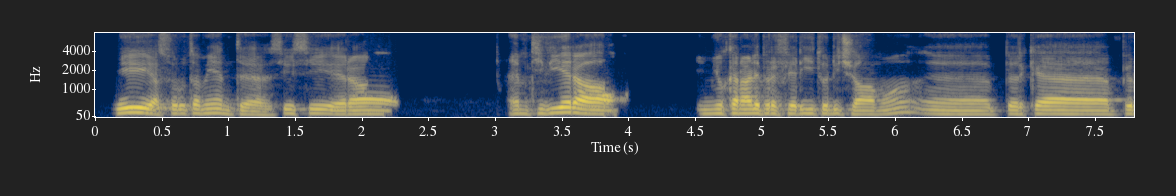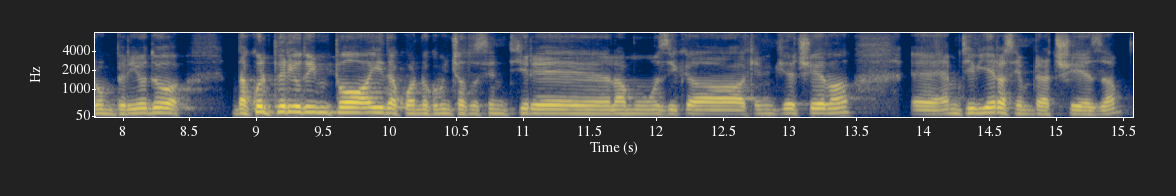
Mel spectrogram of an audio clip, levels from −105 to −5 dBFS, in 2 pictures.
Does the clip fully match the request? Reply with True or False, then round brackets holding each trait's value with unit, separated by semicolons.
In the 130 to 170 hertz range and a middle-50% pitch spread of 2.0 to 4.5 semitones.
True (140 Hz; 2.7 semitones)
